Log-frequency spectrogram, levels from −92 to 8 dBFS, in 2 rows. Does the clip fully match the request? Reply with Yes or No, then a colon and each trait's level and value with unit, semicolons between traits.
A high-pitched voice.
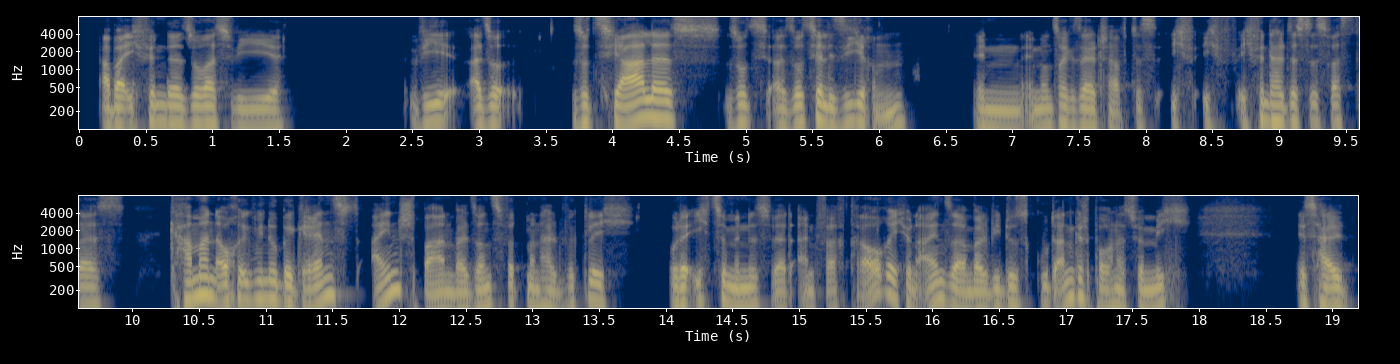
No: low, 115 Hz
